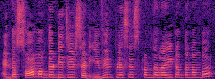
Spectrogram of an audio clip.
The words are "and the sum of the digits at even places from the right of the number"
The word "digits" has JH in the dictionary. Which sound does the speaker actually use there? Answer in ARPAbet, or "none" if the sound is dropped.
JH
